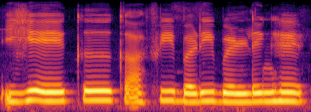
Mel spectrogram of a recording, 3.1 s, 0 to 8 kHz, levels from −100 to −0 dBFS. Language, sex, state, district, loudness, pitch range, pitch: Hindi, female, Madhya Pradesh, Bhopal, -10 LUFS, 190-215 Hz, 200 Hz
